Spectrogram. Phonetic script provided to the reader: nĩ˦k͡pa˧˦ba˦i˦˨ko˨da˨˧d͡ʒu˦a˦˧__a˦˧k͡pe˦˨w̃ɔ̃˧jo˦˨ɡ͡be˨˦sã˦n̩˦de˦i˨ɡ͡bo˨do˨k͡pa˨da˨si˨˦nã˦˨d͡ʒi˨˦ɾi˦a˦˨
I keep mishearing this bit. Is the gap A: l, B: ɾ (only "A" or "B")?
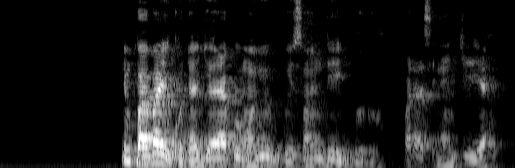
B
